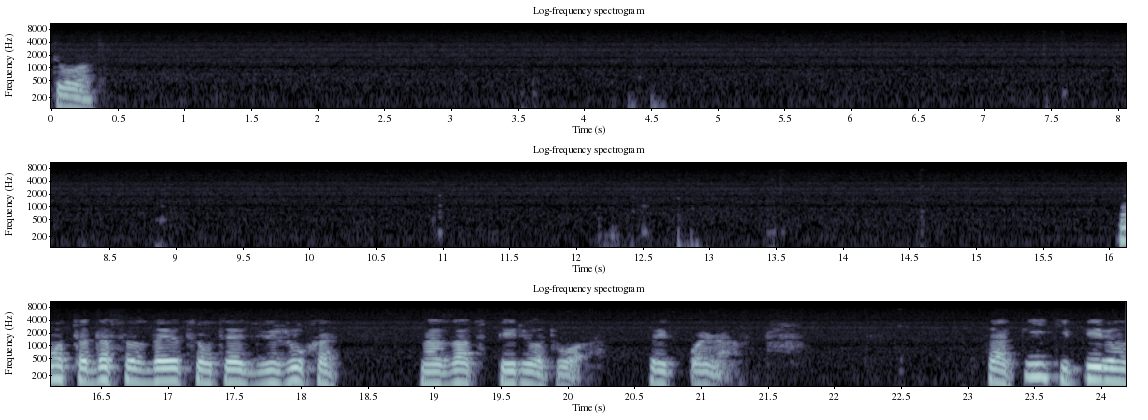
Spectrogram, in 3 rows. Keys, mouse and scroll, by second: 3.6 click, 4.2 r, 8.8 middle click, 12.1 a, 12.6 i, 14.5 click, 22.9 middle click.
